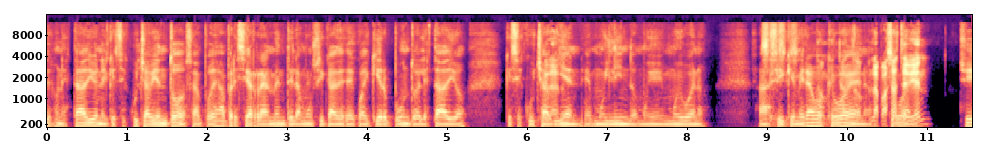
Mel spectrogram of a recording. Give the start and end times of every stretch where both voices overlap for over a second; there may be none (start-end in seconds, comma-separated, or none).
8.9-10.9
